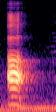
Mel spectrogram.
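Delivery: Up said as one loud short beat; one syllable. Shown as a demonstration. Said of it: "as we say the word up".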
